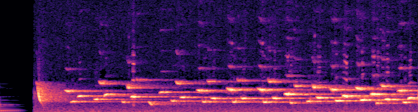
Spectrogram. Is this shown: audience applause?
no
